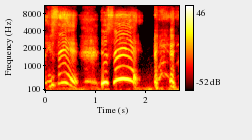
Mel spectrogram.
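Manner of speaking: high-pitched squeal through laughter; laughing. Real, not acted. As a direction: crack up while pointing it out, voice shooting way up. Cracking up at what he spots.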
